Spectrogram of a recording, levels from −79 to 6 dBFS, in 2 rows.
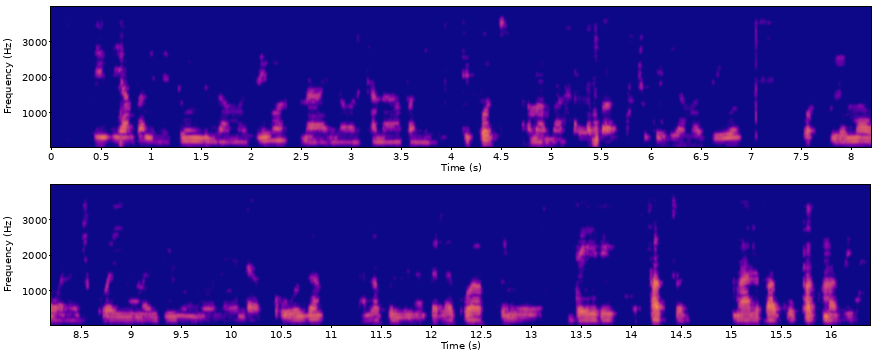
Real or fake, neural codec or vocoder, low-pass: real; none; 3.6 kHz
